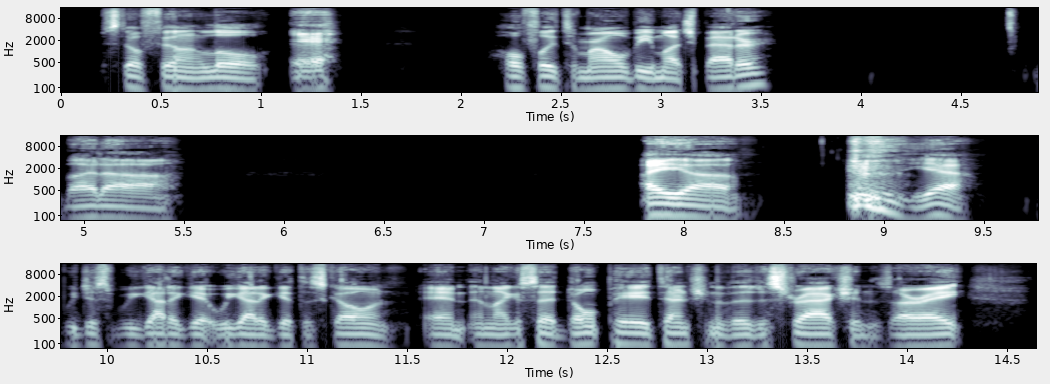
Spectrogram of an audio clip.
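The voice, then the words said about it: Raspy, slightly hoarse voice. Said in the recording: “sorry for my raspy voice”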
